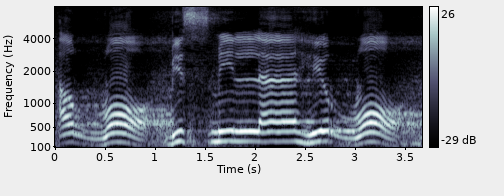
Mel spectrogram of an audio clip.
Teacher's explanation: Jadi ra ketika fathah tebalkan, maksimalkan. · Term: Ra tafkhim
